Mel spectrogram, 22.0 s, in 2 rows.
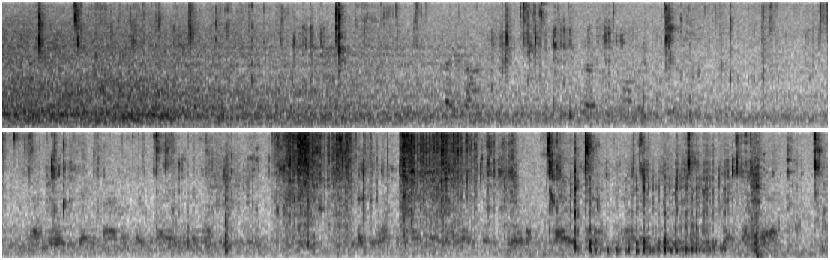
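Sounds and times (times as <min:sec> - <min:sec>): fried chicken crunching: 0:06.5 - 0:21.1.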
